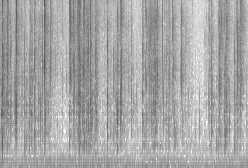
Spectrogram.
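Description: A small plastic bag full of loose tea is held upright and squeezed and crinkled with fingers and nails. It makes a dense, bright run of crinkly crackles and rustles with a few sharper snaps, over a faint steady low hum.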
